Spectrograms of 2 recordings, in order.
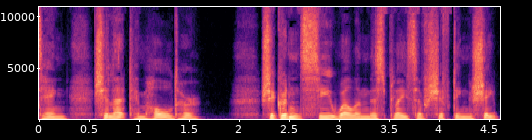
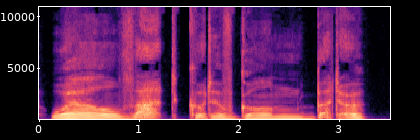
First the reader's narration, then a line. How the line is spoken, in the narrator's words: he said, his voice thrumming with a rhythm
